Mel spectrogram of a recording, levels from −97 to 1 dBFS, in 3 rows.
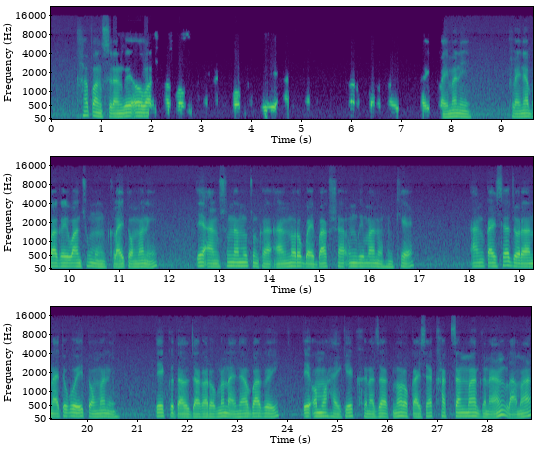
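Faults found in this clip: Speech suppressed in double talk, 1.44–1.66 s: brief dip, a few dB. Then 1.95–5.44 and 5.85–7.82 s: talker ducked hard, up to about 40 dB, likely echo canceller clamping both sides.

Other side's voice leaking through at 2.06–2.11 and 2.76–2.82 s: faint far-end scraps, about 20 dB under speech, likely residual echo the canceller missed. Room noise sits about 22 dB below speech.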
